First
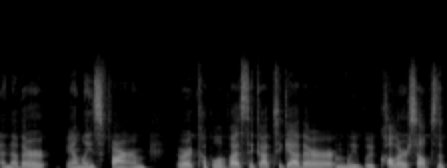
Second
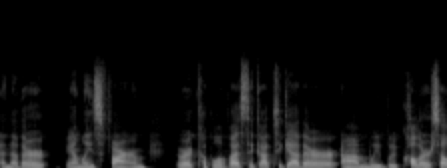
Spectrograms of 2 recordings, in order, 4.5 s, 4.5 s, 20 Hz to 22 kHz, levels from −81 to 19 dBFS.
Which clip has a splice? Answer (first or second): first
